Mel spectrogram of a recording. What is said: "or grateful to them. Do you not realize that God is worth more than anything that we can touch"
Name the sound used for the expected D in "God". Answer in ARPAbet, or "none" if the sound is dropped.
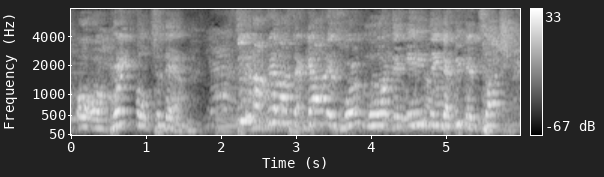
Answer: D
